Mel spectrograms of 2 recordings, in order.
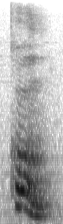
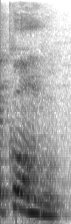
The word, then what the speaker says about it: comb: Comb. You get? You don't say combu. Bomb.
